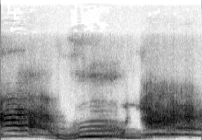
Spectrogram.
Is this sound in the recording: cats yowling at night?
yes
